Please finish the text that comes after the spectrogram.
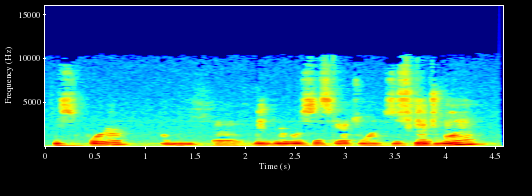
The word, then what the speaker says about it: Saskatchewan: Saskatchewan. Don't you dare pronounce that extra symbol at the end. That'll identify you as a foreigner.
